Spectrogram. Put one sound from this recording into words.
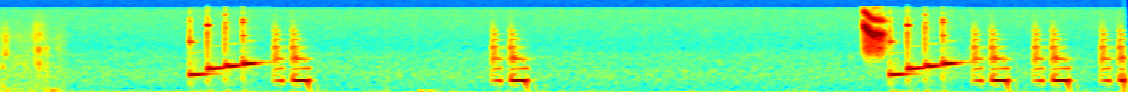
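A rising chime sounds when a game menu opens.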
